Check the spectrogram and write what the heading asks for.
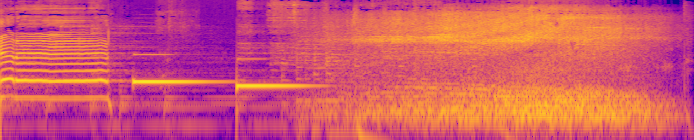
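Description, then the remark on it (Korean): A few sustained electronic chime tones give way to a loud, broad jet-engine roar that swells and holds steady, like an airplane taking off, bound for Atlanta, USA. “자 그럼 우리 비행기 이륙합니다.”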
